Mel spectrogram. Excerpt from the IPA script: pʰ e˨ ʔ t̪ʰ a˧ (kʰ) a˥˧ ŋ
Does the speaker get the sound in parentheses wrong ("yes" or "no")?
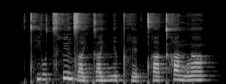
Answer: no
